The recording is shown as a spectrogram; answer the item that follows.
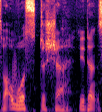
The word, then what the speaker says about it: Worcestershire: That's how you pronounce it. Worcestershire. You don't say Worcestershire. It's just Worcestershire.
